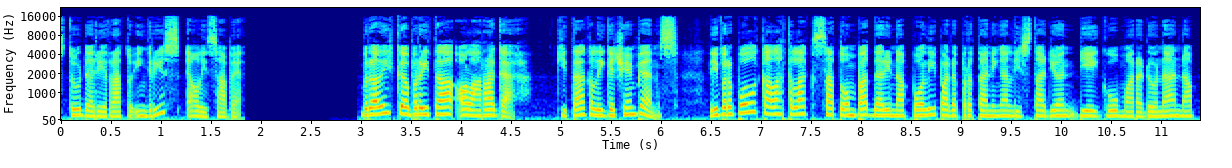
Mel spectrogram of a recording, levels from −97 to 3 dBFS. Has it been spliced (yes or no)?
yes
